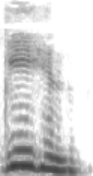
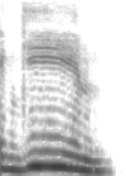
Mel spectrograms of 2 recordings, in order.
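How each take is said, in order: First: An h sound is heard in the middle. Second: No h sound is heard in the middle. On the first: The speaker calls it wrong. "حرف الهاء في النص. اوعى تنطق، ما تقوليش جيهن" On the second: The speaker calls it right. "اسمها جين"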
